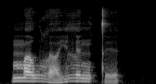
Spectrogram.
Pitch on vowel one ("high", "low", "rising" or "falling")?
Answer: high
